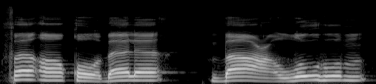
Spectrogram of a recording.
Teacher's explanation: ضاد کو موٹا پڑھیں گے، ضاد حروف مستعلیہ میں سے ہے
